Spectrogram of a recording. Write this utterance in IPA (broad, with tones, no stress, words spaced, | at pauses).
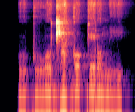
u˨ku˨wo˧d͡ʒa˨ ɡo˧ ke˧ɾo˨mi˨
